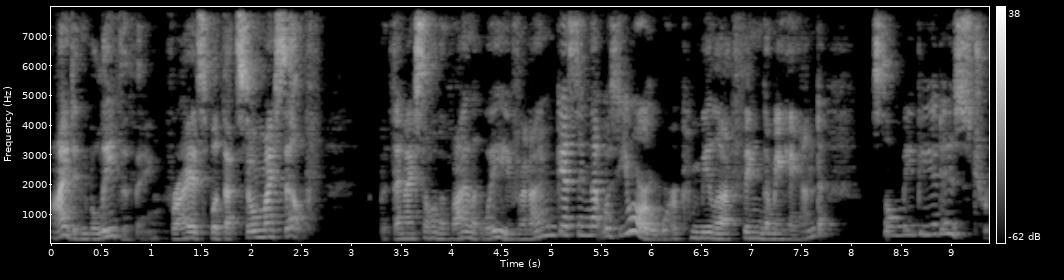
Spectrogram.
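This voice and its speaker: A put-on character voice, rumbling and shaky, at a middle pitch and moderate pace. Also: female-sounding voice. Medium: read story. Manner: quavering, eccentric, grumbling.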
